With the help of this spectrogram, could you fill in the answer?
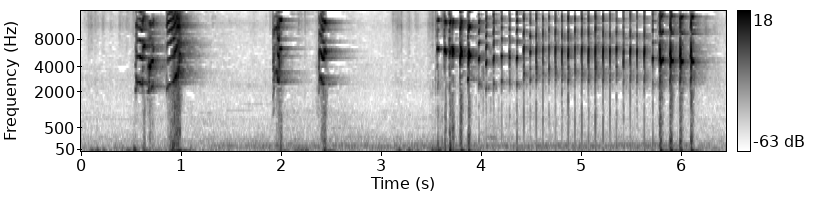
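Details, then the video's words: Fighter lovebird, used as a master bird to provoke singing, giving sharp high chirps then a long rapid ticking trill of evenly repeated clicks lasting about three seconds. "lovebird fighter ngetik merangsang ngekekk"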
